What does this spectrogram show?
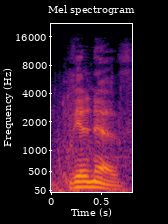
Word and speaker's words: Villeneuve: I looked on YouTube how that director is pronounced exactly in French, because that's how much respect I have for him. No joke. Denis Villeneuve.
